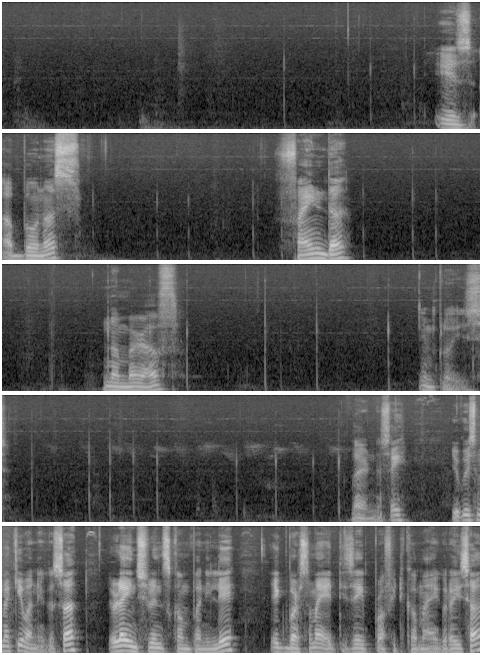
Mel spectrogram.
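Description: A stylus taps and scratches faintly on a tablet.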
